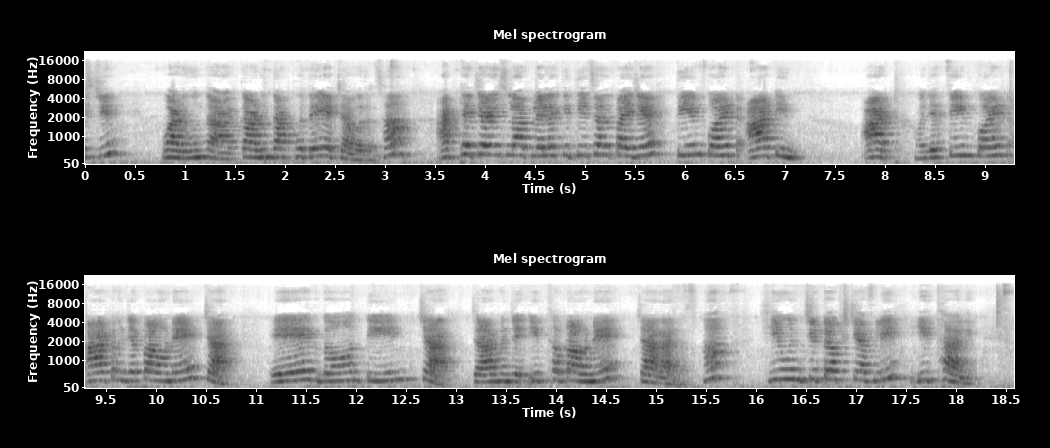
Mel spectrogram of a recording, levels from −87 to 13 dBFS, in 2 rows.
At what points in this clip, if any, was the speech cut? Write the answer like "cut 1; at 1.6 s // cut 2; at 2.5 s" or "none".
none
